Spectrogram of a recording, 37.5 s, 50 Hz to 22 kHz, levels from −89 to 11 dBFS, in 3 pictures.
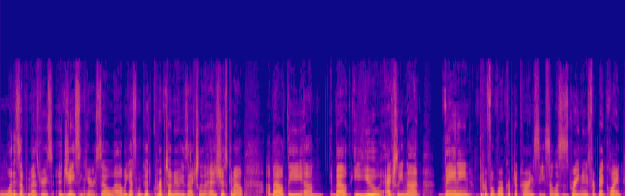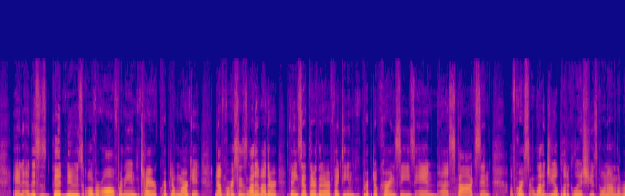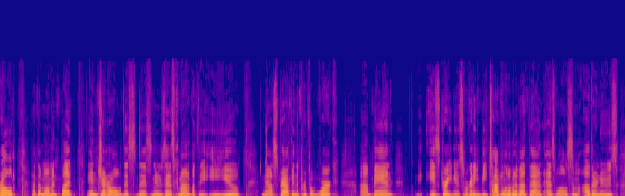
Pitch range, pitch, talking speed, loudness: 105-120 Hz, 110 Hz, 200 wpm, -21 LUFS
